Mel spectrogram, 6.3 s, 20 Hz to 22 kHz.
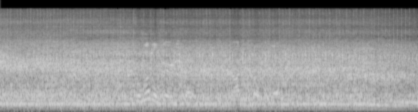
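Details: Old Rover Turbothrust mower built in Brisbane, Australia, just started on a second try, its 12-volt generator working: a loud, steady whooshing drone with an even mid-pitched hum, easing off at the end. Normal running.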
